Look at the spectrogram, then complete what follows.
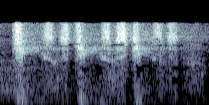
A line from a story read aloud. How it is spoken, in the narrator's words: her whisper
